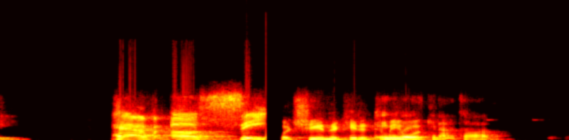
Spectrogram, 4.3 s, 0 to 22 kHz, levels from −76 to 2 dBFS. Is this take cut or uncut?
cut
